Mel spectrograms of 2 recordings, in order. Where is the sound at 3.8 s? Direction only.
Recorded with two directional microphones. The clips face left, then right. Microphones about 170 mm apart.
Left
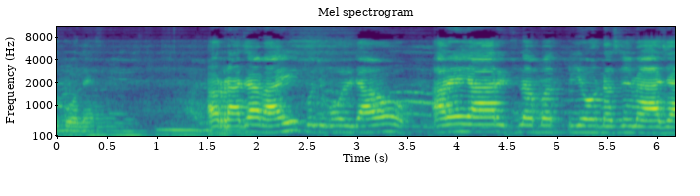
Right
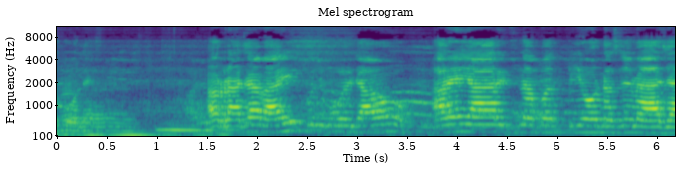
40° left (ahead or behind); by 6.2 s 10° left (ahead or behind).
